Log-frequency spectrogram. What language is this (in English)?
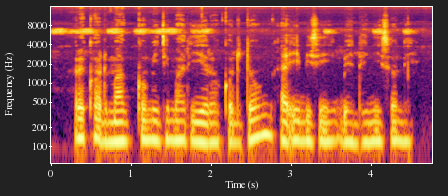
Luo (Kenya and Tanzania)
